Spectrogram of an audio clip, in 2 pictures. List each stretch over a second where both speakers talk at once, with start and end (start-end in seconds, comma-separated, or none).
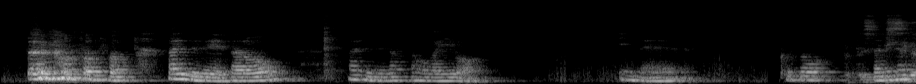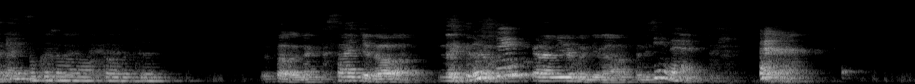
8.7-10.4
